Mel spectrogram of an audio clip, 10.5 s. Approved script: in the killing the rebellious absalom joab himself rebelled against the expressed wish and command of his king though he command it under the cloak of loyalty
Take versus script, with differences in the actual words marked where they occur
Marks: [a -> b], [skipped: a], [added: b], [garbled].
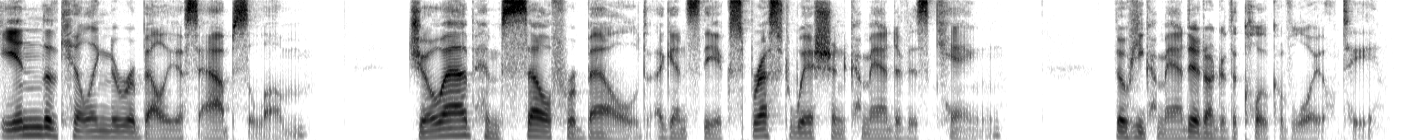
in the killing the rebellious absalom joab himself rebelled against the expressed wish and command of his king though he command it under the cloak of loyalty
